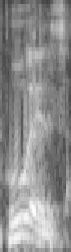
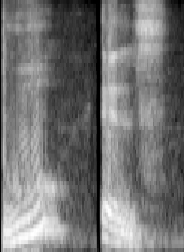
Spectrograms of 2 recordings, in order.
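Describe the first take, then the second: First: Said in the usual way. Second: Long gap between Who and else; spaced-out teaching delivery; word by word. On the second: Shown as a demonstration. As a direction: present each word separately. Teacher models new phrase slowly.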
